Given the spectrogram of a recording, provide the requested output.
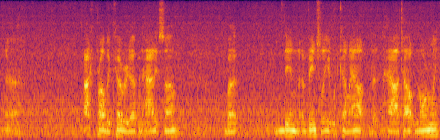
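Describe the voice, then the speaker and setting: A man with a Southern US accent speaks in a fairly low, monotone, flat voice with long, frequent pauses, amid audible room echo and noticeable background noise. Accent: southern drawl. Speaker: bigfoot researcher and channel host. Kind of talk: casual monologue. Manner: halting.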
